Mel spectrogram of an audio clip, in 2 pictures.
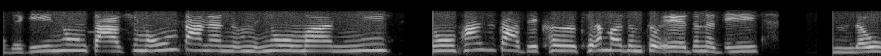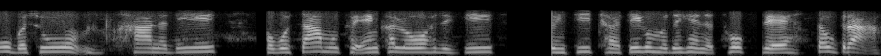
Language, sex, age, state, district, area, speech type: Manipuri, female, 45-60, Manipur, Kakching, rural, conversation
